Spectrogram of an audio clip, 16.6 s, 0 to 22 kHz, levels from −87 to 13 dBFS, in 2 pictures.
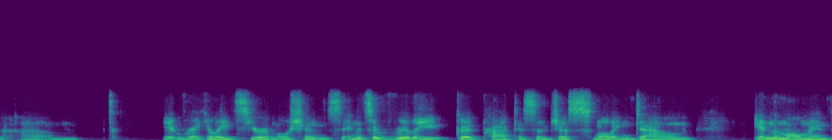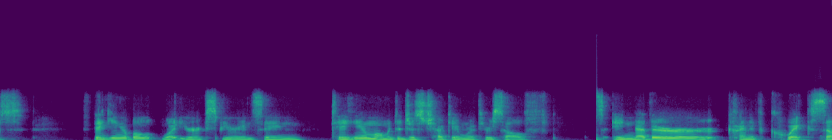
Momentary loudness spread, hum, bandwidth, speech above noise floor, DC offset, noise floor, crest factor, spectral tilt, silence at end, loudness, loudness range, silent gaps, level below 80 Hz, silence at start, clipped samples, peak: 15 LU; none; 8 kHz; 43 dB; under 0.1%; -62 dBFS; 18 dB; -5 dB/octave; 0 s; -19 LUFS; 3 LU; none; -54 dBFS; 0 s; under 0.1%; -2 dBFS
